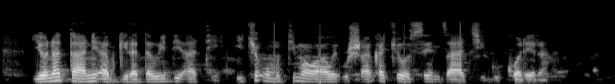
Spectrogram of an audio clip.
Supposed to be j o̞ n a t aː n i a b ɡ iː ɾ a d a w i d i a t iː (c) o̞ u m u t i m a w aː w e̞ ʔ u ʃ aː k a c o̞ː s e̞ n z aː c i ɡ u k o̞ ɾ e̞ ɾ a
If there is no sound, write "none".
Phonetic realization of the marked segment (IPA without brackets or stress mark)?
c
